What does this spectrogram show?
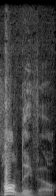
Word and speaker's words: Pulteneyville: it's Pulteneyville.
